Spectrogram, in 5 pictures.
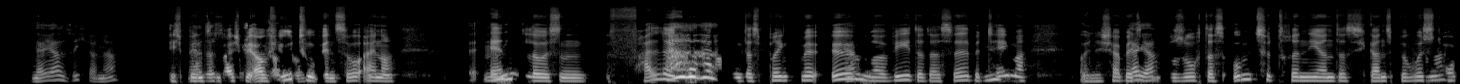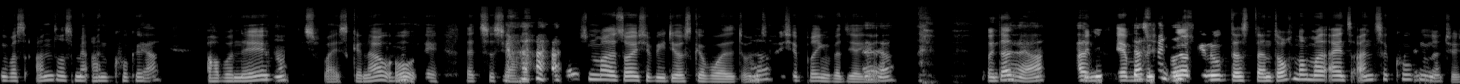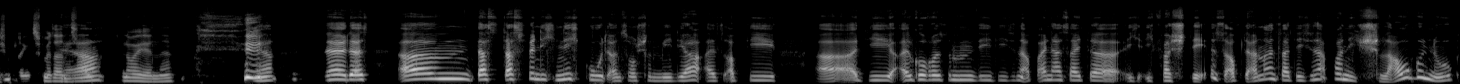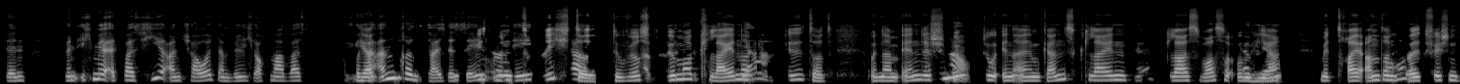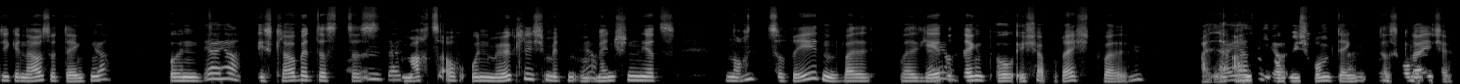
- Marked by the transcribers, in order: distorted speech; giggle; stressed: "immer"; laugh; snort; chuckle; drawn out: "ähm"; static; unintelligible speech; unintelligible speech
- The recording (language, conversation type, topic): German, unstructured, Welche Rolle spielen soziale Medien in der Politik?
